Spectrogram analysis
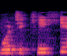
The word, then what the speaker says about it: Wojcicki: Wojcicki, I think is how you pronounce it.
